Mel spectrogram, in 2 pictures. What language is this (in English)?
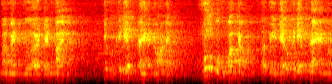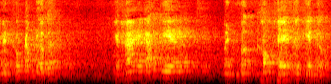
Vietnamese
